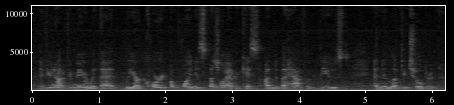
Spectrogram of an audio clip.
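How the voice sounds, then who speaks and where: Amid noticeable background noise and audible room echo, a woman with an American accent and medium pitch speaks at a fairly quick pace with monotone, flat intonation. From Michigan. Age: 50s. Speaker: city council candidate. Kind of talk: interview.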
